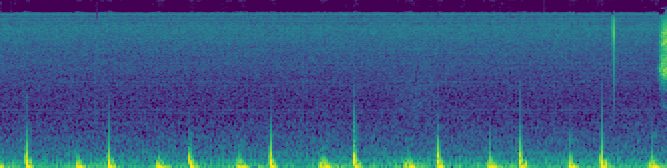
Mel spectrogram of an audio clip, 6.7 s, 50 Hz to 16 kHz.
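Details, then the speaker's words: Physiologic splitting of S2 in a male patient: regular heartbeat about 73 per minute, with the second sound splitting as he breathes in and becoming single as he exhales. "if you'll excursion when he takes a breath in the second heart sounds dirty it's reduplicated as he exhales it becomes more single again"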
